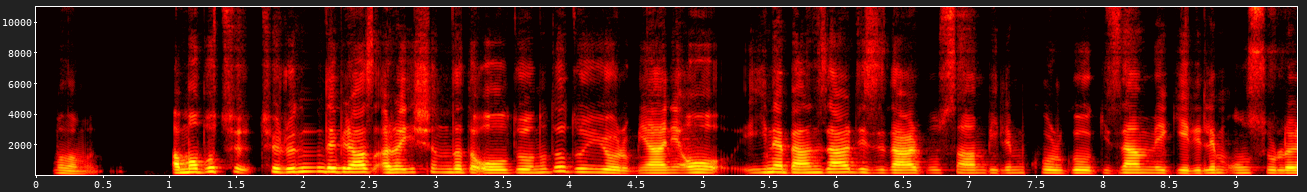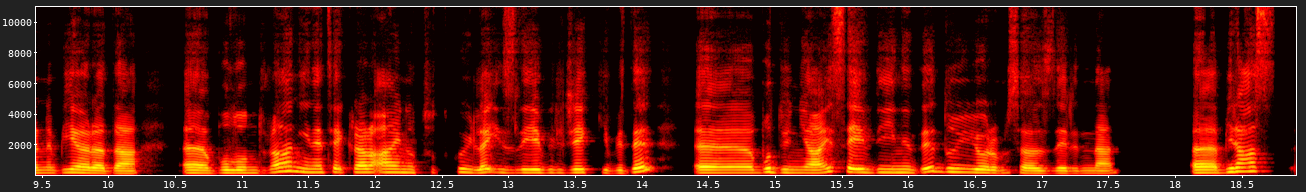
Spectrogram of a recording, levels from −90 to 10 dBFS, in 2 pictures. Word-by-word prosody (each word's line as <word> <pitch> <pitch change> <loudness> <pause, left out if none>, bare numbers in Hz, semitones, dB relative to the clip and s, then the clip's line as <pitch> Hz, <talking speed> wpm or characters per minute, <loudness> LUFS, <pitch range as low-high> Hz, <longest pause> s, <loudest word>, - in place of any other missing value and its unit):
Bulamadın 165 - -8 0.5
ama 220 +4 +6
bu 255 +1 +2
tü 250 -2 -7
türünün 250 +2 0
de 245 -1 +8
biraz 230 -1 +5
arayışında 210 +1 -1
da - - +1
olduğunu 195 +2 +1
da 280 -1 -2
duyuyorum 205 -8 -2
yani 175 +1 +2
o 195 0 +2
yine 210 +3 0
benzer 205 +2 +3
diziler 180 -2 +2
bulsan 180 0 -5
bilim 180 0 -10
kurgu, 180 -2 -2
gizem 190 +2 0
ve 180 - -3
gerilim 175 +2 -4
unsurlarını 175 0 -2
bir 200 +1 -1
arada, 160 -4 +3 0.3
eee, 170 -2 +2
bulunduran 180 - -1
yine 215 -3 -3
tekrar 215 0 +1
aynı 215 -2 0
tutkuyla 200 0 -5
izleyebilecek 195 0 -3
gibi 170 -2 -10
de, 250 +3 +3 0.3
eee, 185 0 +3
bu 235 0 +1
dünyayı 185 +2 -1
sevdiğini 210 -5 -1
de 245 +2 0
duyuyorum 205 -7 -1
sözlerinden. 160 -2 -3 0.6
Eee, 190 0 +4
biraz 275 +3 -1
190 Hz, 140 wpm, -23 LUFS, 180-215 Hz, 0.6 s, de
